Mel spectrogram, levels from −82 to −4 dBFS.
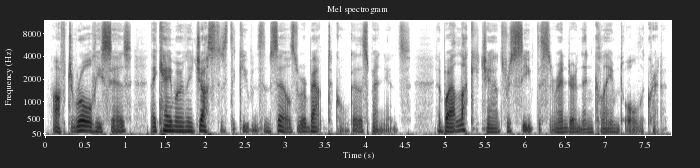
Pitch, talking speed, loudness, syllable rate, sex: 120 Hz, 245 wpm, -20 LUFS, 6.9 syllables/s, male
